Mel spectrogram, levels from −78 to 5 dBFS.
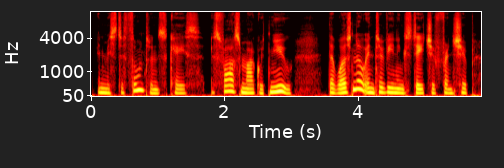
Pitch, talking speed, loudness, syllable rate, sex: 185 Hz, 165 wpm, -17 LUFS, 5.1 syllables/s, female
